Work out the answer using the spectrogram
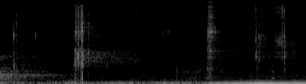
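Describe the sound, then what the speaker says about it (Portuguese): An analog film camera's shutter fires in a few sharp, close mechanical clicks spread across the clip, the second pair quicker, over a quiet low hum with no talk. "Aqui nessa câmera analógica, dá para ver bem como é que funciona a velocidade do obturador."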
